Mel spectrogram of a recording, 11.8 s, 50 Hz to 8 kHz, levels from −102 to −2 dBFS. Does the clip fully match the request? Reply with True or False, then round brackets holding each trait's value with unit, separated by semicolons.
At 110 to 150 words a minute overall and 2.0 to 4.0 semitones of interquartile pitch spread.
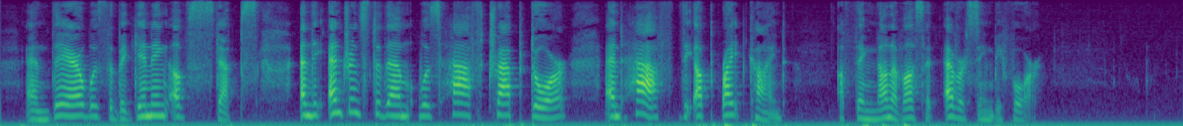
False (140 wpm; 4.6 semitones)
